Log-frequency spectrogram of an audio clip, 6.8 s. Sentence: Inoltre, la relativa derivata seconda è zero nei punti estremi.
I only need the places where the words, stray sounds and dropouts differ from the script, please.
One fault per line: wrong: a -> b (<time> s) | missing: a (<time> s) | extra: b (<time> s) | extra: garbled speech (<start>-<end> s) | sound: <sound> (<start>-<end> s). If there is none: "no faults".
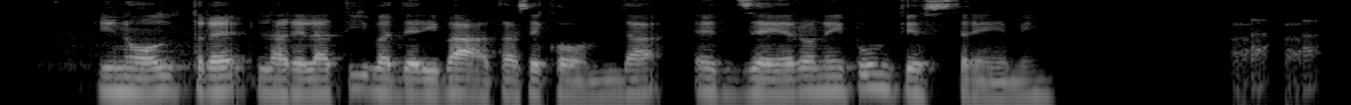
sound: laugh (6.1-6.6 s)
